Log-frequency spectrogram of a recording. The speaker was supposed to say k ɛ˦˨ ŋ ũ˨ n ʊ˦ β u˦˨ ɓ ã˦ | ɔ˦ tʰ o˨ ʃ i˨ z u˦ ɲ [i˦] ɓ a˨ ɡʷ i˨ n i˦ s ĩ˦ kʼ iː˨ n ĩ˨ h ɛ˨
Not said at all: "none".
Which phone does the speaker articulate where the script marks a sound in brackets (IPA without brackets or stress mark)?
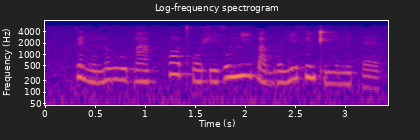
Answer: i˦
